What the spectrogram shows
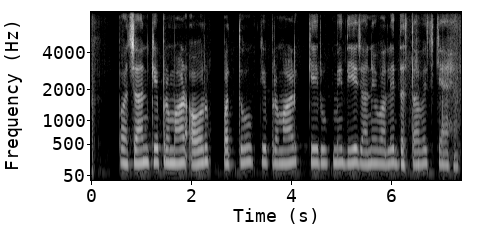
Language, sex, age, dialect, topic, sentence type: Hindi, male, 18-24, Hindustani Malvi Khadi Boli, banking, question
